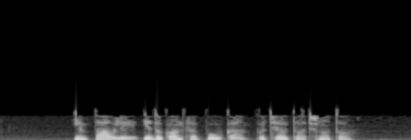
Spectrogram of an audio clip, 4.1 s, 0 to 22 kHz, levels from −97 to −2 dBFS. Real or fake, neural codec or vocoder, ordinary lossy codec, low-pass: real; none; AAC, 16 kbps; 7.2 kHz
